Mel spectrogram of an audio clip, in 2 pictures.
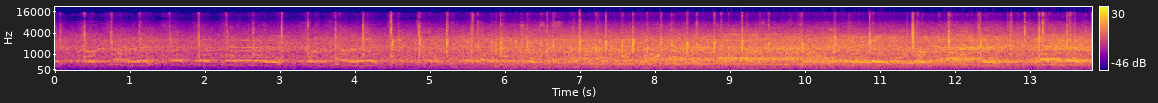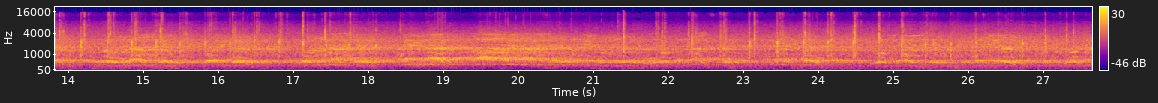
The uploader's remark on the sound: spine-tingling audio direct from Old Trafford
